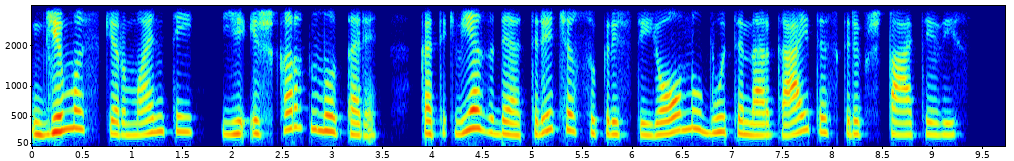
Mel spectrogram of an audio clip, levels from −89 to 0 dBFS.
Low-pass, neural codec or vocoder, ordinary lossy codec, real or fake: 3.6 kHz; codec, 16 kHz, 0.8 kbps, ZipCodec; Opus, 24 kbps; fake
